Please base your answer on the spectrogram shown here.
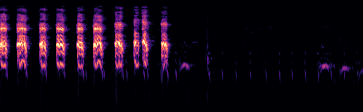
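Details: Short burst of about nine loud, rough chuck notes from a female Chukar partridge kept for hunting, stopping after two seconds, then quiet soft calls.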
